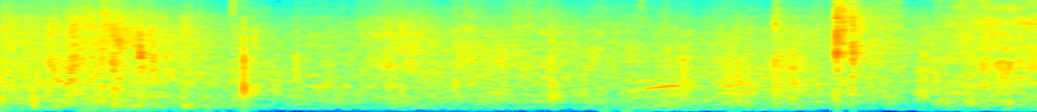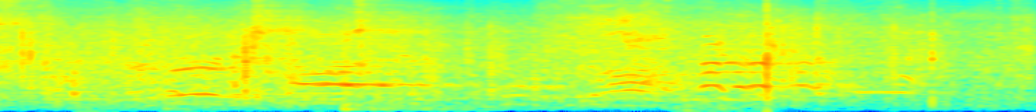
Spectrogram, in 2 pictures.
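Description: Ice hockey in play in an arena: a steady hiss of skates on the ice, a few sharp clacks of sticks and puck, the loudest about four seconds in, and voices shouting and calling out in the second half.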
